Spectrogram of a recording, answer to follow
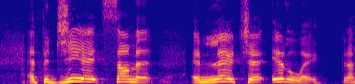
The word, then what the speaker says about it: Lecce: We just received the video feed of Treasury Secretary Tim Geithner's news conference at the G8 summit in Lecce, Italy.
